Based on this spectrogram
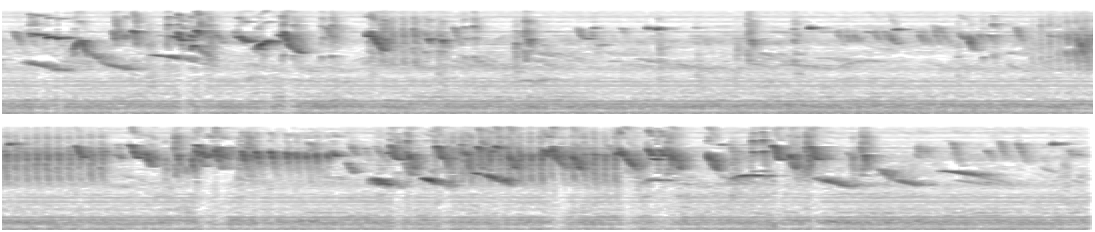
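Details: Saffron finch singing indoors, probably caged: rapid, varied high chirps and tweets in busy, overlapping phrases, some notes sliding upward, forming a steady chattering chorus with only short gaps between bursts.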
